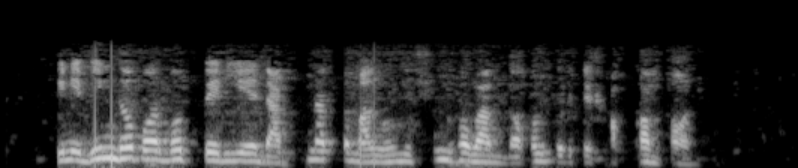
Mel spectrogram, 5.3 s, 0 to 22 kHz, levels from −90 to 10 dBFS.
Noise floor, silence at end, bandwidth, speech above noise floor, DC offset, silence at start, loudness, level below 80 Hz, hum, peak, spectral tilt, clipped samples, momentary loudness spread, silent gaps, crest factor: -75 dBFS; 0.7 s; 7.4 kHz; 59 dB; under 0.1%; 0.4 s; -17 LUFS; -50 dBFS; none; -2 dBFS; -7 dB/octave; under 0.1%; 14 LU; none; 16 dB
